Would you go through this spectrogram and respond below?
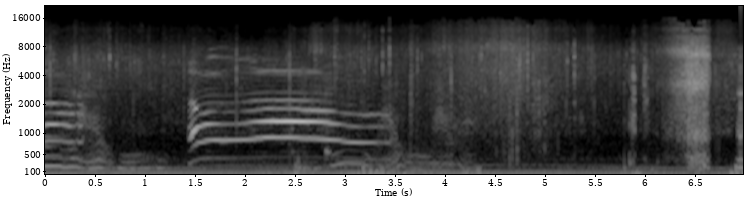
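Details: Cat-island stray cats fighting over one fish, GoPro HERO8 recording: a short whining yowl, then a long, steady, tense wail of about two seconds with a falling tail, followed by scuffling and quieter background noise.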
